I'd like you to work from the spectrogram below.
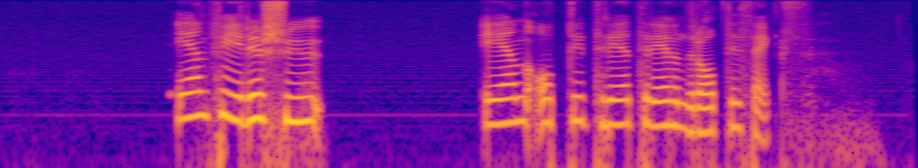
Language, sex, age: Norwegian, female, 37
